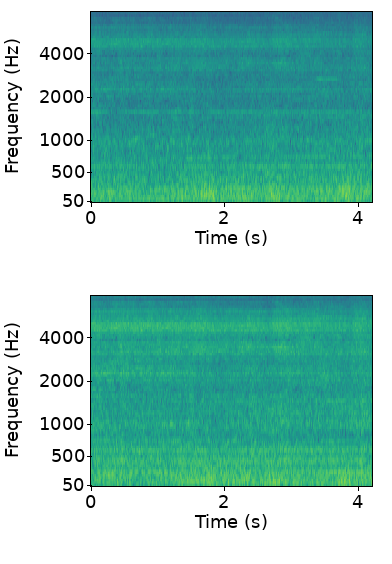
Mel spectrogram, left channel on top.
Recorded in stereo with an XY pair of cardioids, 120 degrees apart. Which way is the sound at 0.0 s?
50° right.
